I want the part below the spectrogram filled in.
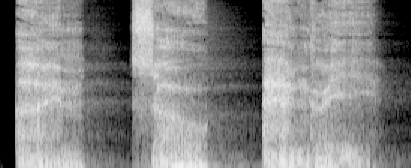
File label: I'm So Angry Spoken, The word ‘I'm So Angry’ spoken in deep, Monster voice.; Attitude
